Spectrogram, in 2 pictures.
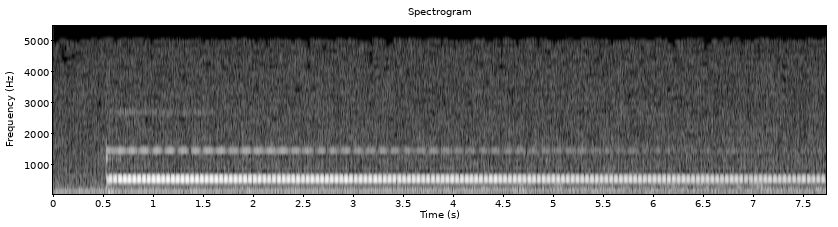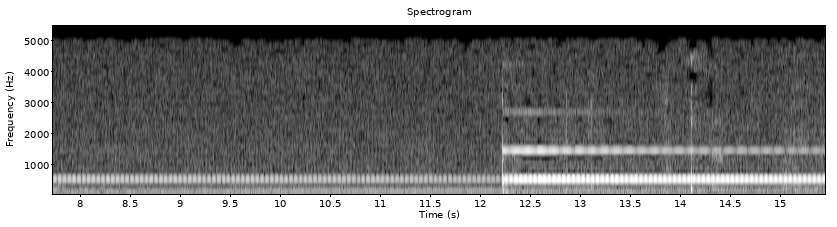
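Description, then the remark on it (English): A meditation gong, rung three times to signal the end of a meditation, rings out with a long, steady humming tone that slowly fades, then is struck again near the end, its bright ringing swelling back up. No voices. “And now ring the gong 3 times.”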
